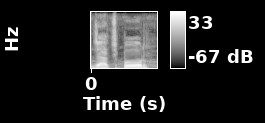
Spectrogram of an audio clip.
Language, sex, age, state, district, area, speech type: Odia, male, 30-45, Odisha, Kendrapara, urban, spontaneous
